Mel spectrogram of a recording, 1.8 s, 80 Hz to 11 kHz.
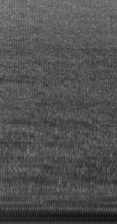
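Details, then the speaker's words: Honda 2200 W generator beside the RV, carrying a Dometic 15k AC with Softstart at about 1580 VA: a smooth, fast, even pulse with a steady tone and no misses or knocks, quieter than the AC. Healthy. "of course i can hear the air conditioner but i really don't hear the honda and that is the beauty of the honda"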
